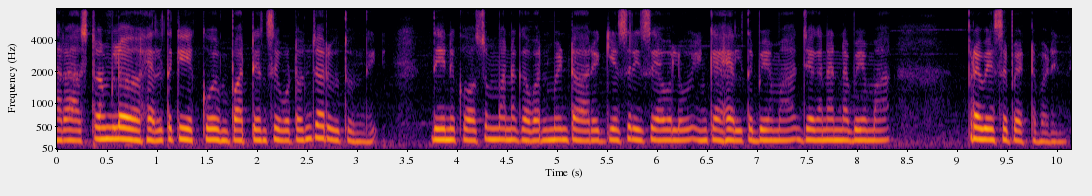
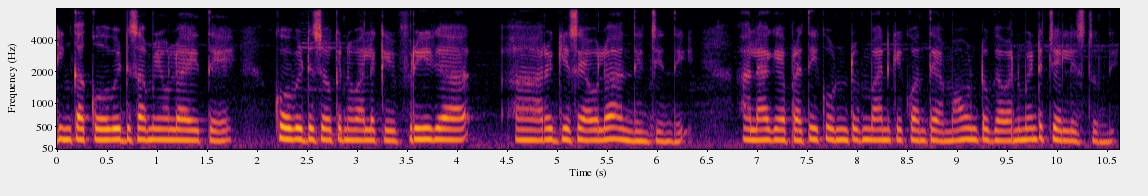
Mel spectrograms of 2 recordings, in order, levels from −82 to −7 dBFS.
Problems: none marked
